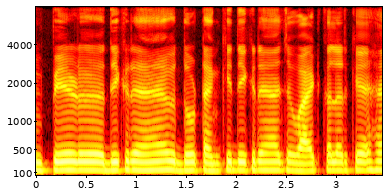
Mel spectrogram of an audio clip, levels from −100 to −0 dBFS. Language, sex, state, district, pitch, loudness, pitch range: Hindi, male, Haryana, Rohtak, 145 Hz, -15 LUFS, 140-145 Hz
